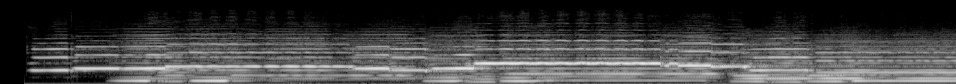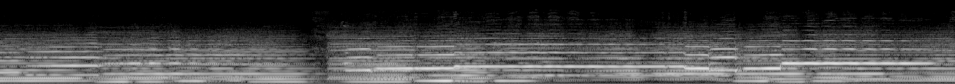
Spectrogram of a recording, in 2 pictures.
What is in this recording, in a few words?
Strings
